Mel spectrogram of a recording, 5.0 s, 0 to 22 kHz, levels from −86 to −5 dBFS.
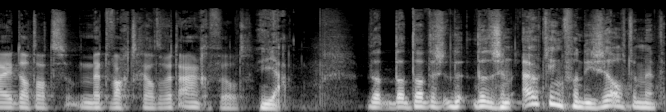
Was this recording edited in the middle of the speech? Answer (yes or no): no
